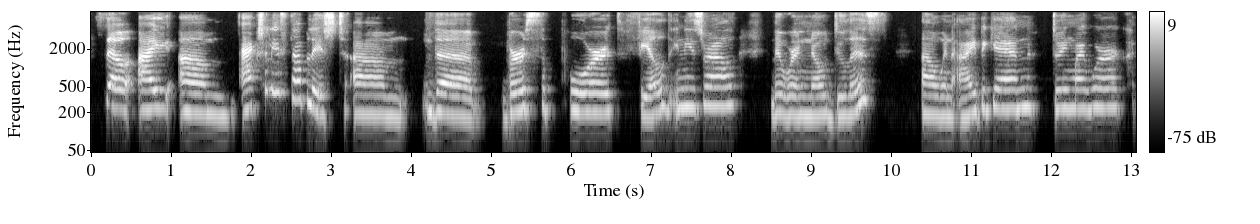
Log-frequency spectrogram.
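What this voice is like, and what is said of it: Israeli-accented English. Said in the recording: “My funny accent is Israeli. ... It's a beautiful accent.”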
